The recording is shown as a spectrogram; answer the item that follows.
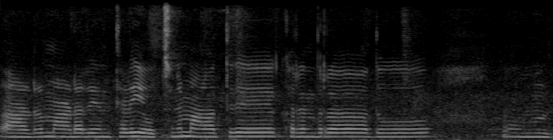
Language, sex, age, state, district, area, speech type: Kannada, female, 45-60, Karnataka, Bidar, rural, spontaneous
